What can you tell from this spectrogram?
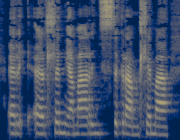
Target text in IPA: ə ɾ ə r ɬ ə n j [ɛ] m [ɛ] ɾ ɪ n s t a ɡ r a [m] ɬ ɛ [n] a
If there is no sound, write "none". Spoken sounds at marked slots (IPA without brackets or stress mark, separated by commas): a, a, m, m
